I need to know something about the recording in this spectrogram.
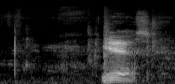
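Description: An elderly man speaks briefly, close by.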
